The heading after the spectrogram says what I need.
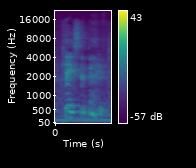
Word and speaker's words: quesadilla: and then still have, you know, like everybody pronounce it different. What is it? Quesadilla? Quesadilla? Yeah, you said it right. Quesadilla.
